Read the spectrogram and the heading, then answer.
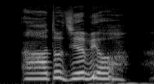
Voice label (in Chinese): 还剩10秒, 女生; 俺娘; 计时30秒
